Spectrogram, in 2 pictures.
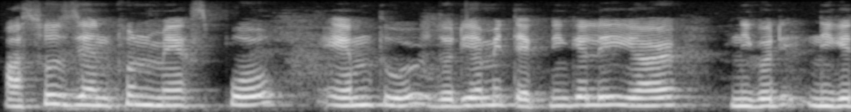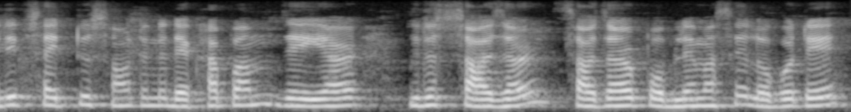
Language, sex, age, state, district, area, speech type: Assamese, male, 18-30, Assam, Lakhimpur, rural, spontaneous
